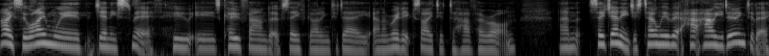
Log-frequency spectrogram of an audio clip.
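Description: A woman with an ordinary speaking voice talks at a medium pitch and a moderate pace on a very clean recording with a silent background. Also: lively intonation. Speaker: podcast host. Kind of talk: casual interview chat.

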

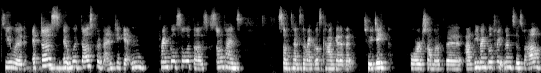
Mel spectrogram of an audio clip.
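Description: Speaking in a Belfast accent, a woman talks at a moderate pace with a fairly high pitch and ordinary pitch variation. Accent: Belfast Northern Irish. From West Belfast, Northern Ireland. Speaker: dentist. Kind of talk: casual chat.

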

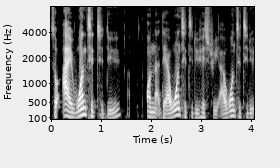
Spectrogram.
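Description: A very fast man with a London accent, lively intonation, and a dry, close sound with no echo against a quiet background. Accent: London multicultural English. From London, Shepherd's Bush. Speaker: podcast co-host. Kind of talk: casual chat. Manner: animated, high energy.

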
